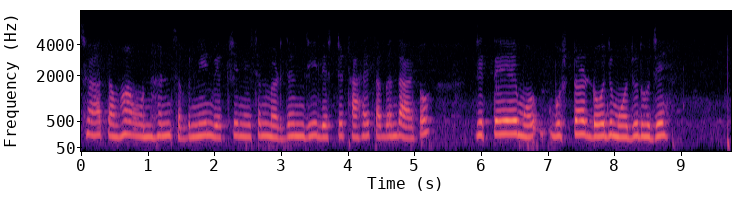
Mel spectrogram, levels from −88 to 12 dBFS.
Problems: constant background noise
